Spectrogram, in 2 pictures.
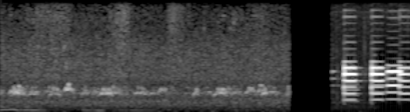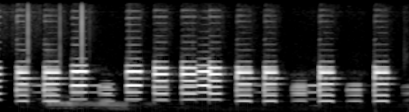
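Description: Faint background for about three seconds, then a mobile phone ringtone starts, playing a quick melody of short electronic notes over and over.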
